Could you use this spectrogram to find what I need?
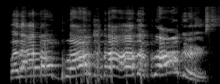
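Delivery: loud, high mock declaration; mocking mimicry. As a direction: parrot her claim loudly and high. Mimicking the woman's claim.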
